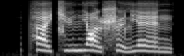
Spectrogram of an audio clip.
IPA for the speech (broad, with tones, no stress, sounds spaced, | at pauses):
pʰ a˥˨ ɪ̯ t͡ɕ y˦ n̪ j ɑ˥˨ ʊ̯ ʂ ɻ̩˥˨ l j ɛ˥˨ n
